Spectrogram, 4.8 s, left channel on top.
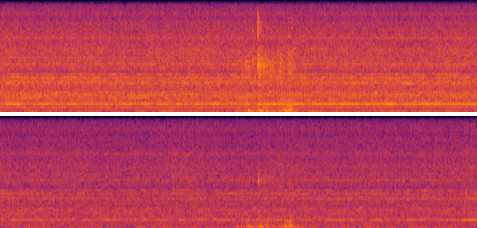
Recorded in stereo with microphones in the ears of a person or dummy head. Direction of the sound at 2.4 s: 55° left (ahead or behind).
